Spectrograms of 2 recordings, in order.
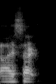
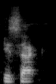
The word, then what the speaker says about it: Isak: I think you're right Isaac um isak they say his name played really well cold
